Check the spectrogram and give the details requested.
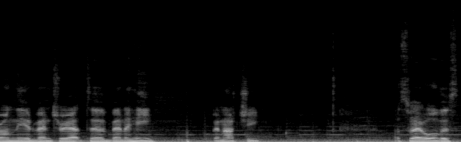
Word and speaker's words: Bennachie: for a hike at a place called benihi it's spelled benaci I've never been on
